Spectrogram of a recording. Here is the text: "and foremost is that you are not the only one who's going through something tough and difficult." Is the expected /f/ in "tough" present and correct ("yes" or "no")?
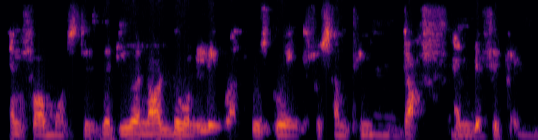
yes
